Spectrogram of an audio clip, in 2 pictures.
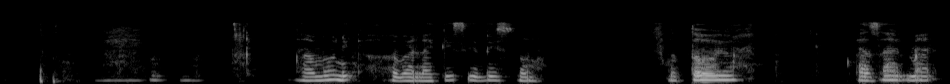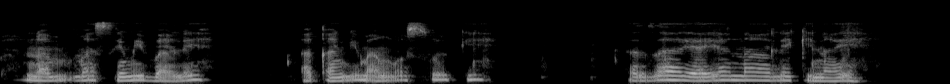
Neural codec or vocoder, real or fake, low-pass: codec, 16 kHz, 16 kbps, FreqCodec, larger model; fake; 7.2 kHz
